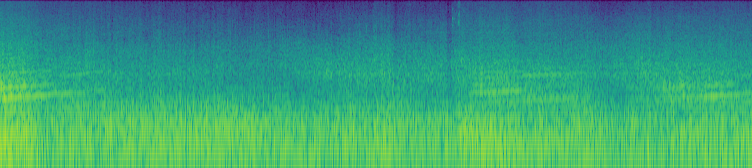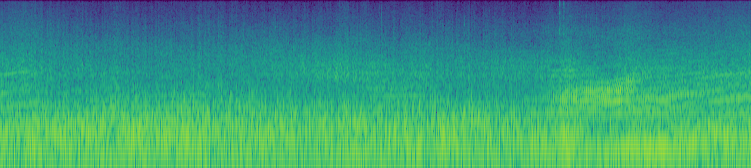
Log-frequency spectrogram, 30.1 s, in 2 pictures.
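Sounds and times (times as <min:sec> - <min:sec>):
car engine revving: 0:00.0 - 0:02.5, 0:09.1 - 0:11.8, 0:12.8 - 0:15.9, 0:21.8 - 0:30.0
wind noise: 0:00.0 - 0:30.0.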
